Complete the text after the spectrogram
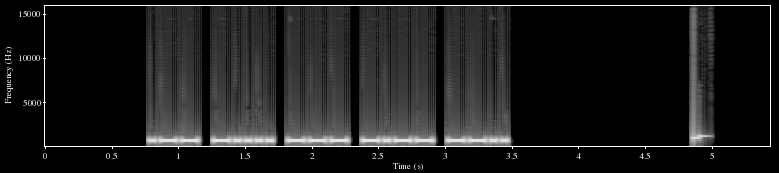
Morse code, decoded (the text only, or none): W6OYZ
